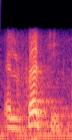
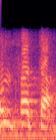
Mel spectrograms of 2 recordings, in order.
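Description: First: الفتي ending in a long "ee", al-fatee; corrected word form. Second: الفتى ending in an open long "aa", al-fataa; wrong word form. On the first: Teacher giving the correct term, الفتي said with final "ee". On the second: Teacher rejecting a misreading, الفتى said with final "aa". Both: Shown as a demonstration. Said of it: "ترى هذا مو الفتى".

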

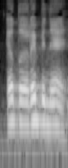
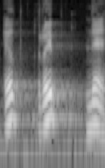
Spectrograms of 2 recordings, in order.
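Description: First: Said in the usual way. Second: اضربن split slowly before the final ne; sukun shown. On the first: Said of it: "اضربن ساكن". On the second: Shown as a demonstration. Teacher shows pupils the silent ba in اضربن, split slowly. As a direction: break اضربن into "idrib... ne", closing on the b. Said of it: "ساكن، الباء ساكنة".

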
